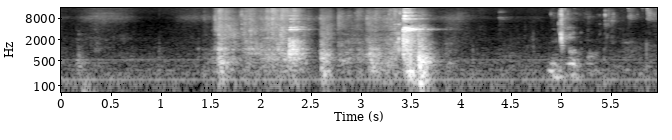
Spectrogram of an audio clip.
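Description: Close-up eating sounds of someone chewing shrimp: wet chewing and mouth smacking, with a sharper click about three and a half seconds in and a few small ticks near the end.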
